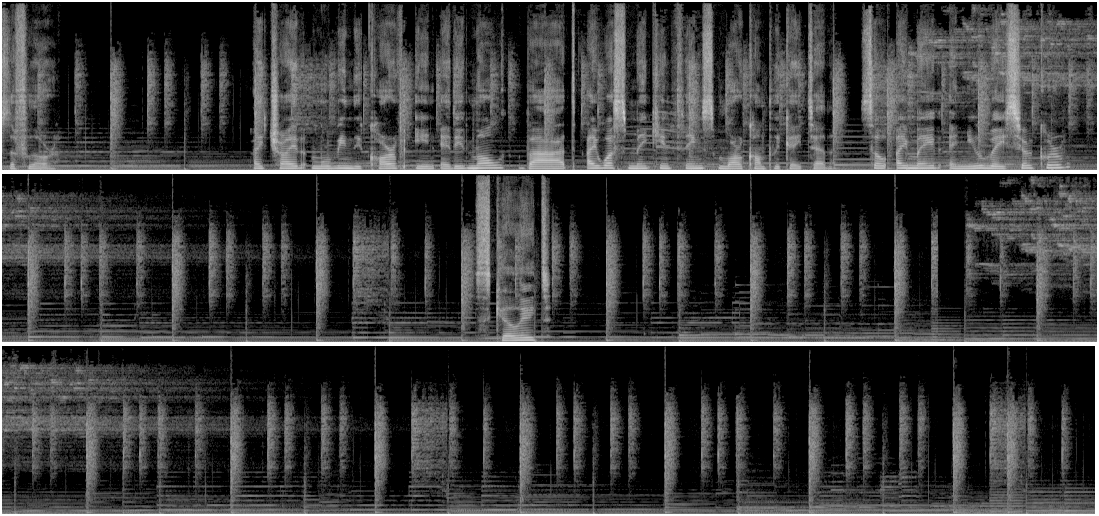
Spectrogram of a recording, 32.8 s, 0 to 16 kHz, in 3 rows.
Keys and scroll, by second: 1.1 Tab, 11.7 shift+a, 16.1 s, 18.9 s, 22.7 9, 22.7 0, 22.9 Return.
